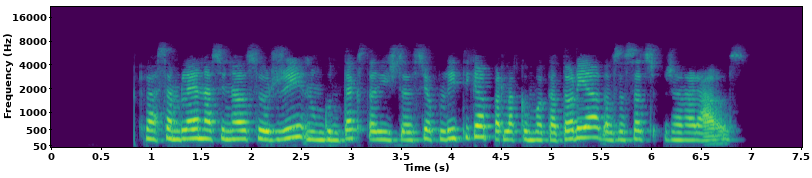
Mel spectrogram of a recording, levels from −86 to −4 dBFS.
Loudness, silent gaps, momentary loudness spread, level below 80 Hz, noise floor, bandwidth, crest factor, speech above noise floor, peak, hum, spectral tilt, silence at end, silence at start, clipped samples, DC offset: -19 LUFS; none; 8 LU; -62 dBFS; -86 dBFS; 7.2 kHz; 14 dB; 67 dB; -4 dBFS; none; -6.5 dB/octave; 0.65 s; 0.95 s; under 0.1%; under 0.1%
